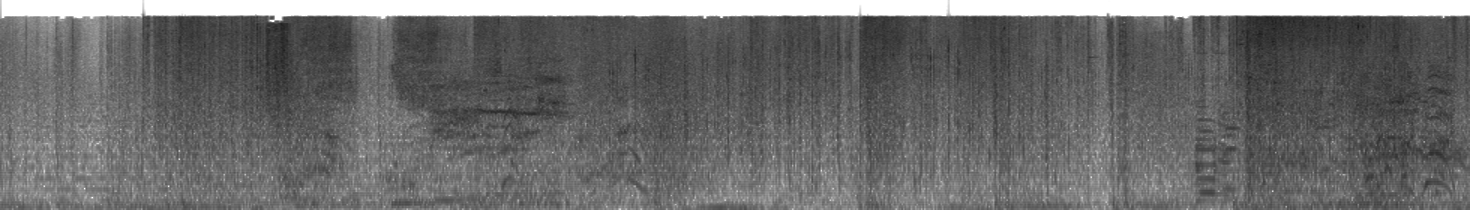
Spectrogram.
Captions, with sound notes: [gunshots] [gunshots] Oh, my God!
